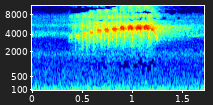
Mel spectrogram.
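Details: A Powerful Owl (Ninox strenua) chick at night calls to its parents to be fed: one high, wheezy, trilled begging call under a second, swelling then fading, over faint low rumble.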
